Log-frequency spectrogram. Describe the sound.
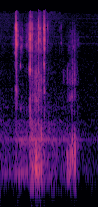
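Crunching bites and chewing of a buttery-tasting chip: a few crisp, faint crunches in a short burst, then quieter chewing.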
